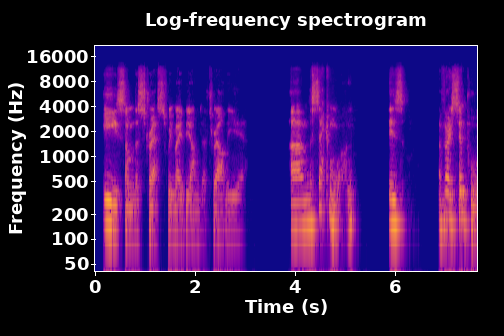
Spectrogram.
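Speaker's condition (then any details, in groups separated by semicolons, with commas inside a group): No condition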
